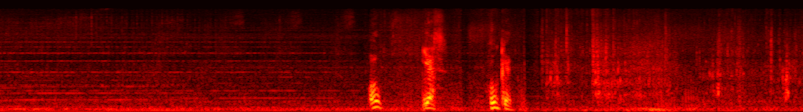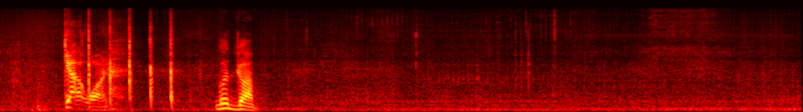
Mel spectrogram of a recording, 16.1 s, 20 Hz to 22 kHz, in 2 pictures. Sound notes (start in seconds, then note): 8.8 clapping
